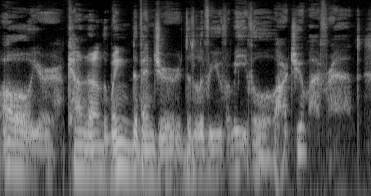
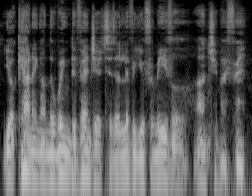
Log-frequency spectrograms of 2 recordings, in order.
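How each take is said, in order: First: Tommy Lee Jones line. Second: Much lower, fast mumbled growl; Tommy Lee Jones impression. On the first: Retold or imitated. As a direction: quote Two-Face quietly, like a threat. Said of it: "does this, you know". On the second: Two-Face taunting the guard, deep mumbled growl. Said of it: "even though he's mumbling".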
